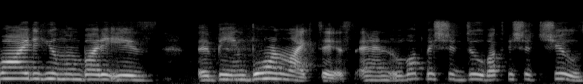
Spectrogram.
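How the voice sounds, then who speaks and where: In a quiet background, a woman with a Turkish accent speaks at a fairly slow pace and a fairly high pitch, with ordinary pitch variation. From Turkey, Istanbul. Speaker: holistic life coach. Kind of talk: interview. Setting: video call. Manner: halting.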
